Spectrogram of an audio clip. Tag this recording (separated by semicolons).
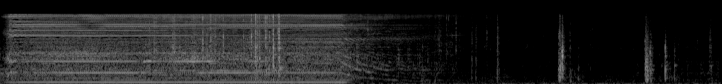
split; break; cutting; industrial; splitting; log; crack; machinery; stereo; wood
